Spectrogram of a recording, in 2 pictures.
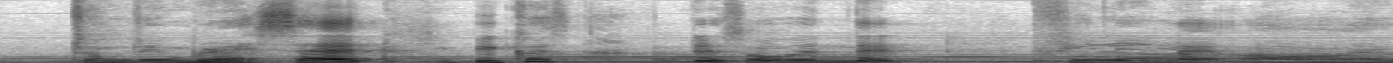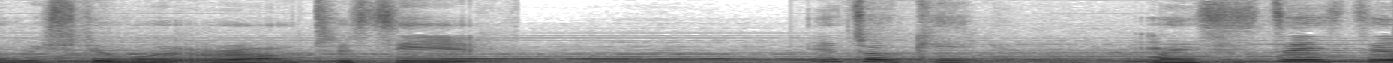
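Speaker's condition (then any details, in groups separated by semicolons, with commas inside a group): Cerebral palsy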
